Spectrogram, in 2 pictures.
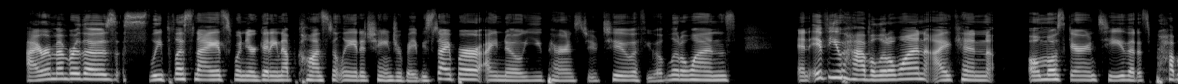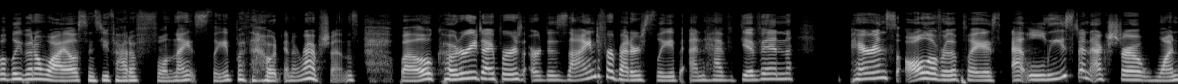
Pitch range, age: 185-230 Hz, 20-39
